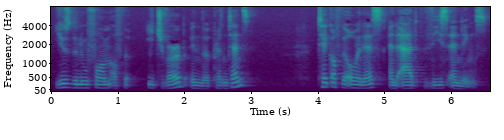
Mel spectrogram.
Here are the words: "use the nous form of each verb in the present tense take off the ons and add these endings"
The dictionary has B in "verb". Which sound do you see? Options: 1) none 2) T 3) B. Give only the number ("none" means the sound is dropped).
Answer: 3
